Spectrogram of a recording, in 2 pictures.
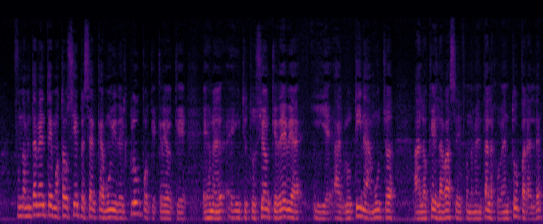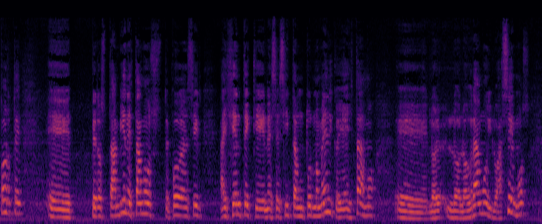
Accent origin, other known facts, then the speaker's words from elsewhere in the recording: Calchín Oeste, Córdoba, Argentina; now in Córdoba, Argentina; de Calchín Oeste me vine a la ciudad de Córdoba y luego hice una carrera.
